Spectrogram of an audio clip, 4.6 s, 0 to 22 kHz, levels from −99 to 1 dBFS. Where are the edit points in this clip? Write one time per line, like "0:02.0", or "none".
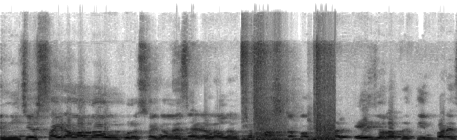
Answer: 0:03.3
